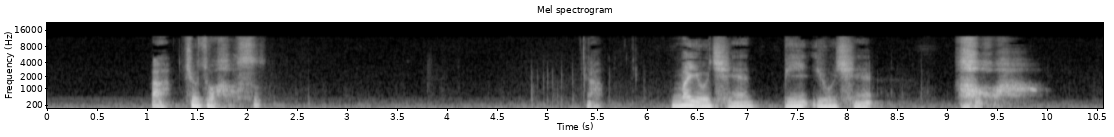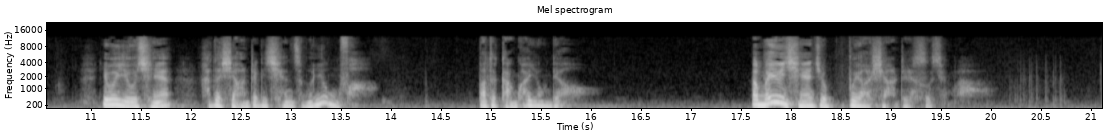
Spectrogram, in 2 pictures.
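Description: An elderly man speaks calmly and close, in short phrases with pauses.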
